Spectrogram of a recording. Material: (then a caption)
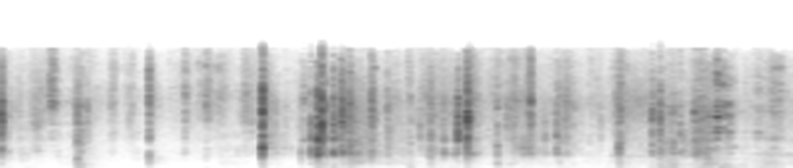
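Chalk. A small, solid chunk of reformed, pressed gym chalk is held over a pink bowl while fingertips and thumbs crush and rub it. Dry, bright crunches and crinkly crackles come in quick, uneven bursts with almost no ring. Dust and crumbs fall into the powder below.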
